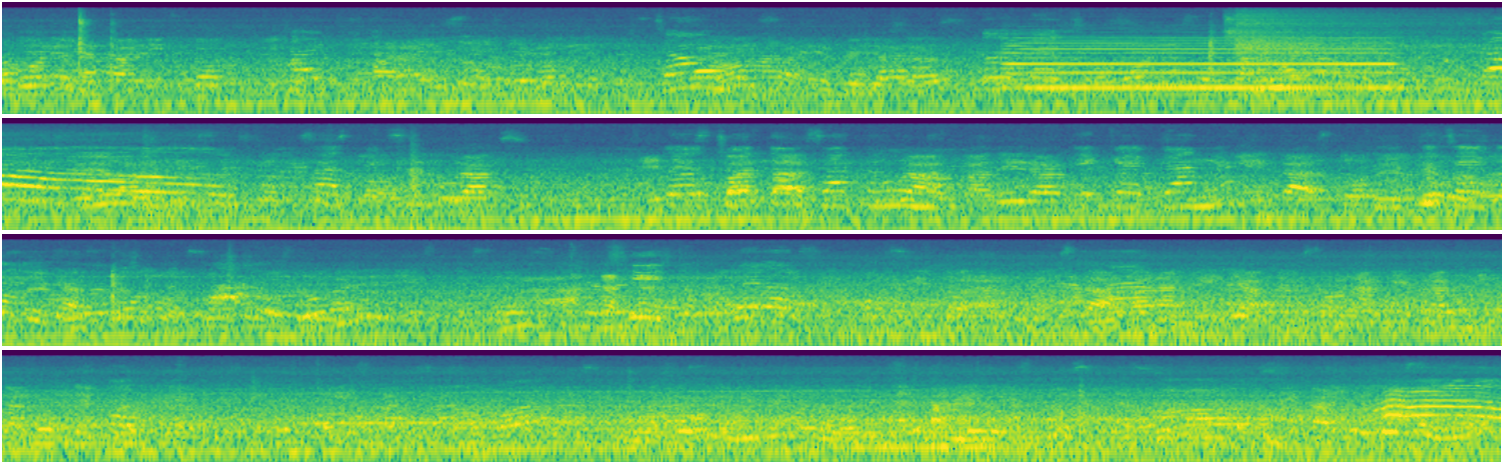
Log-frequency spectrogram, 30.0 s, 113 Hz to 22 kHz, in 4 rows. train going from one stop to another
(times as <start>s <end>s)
5.0s 10.7s, 16.8s 29.9s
